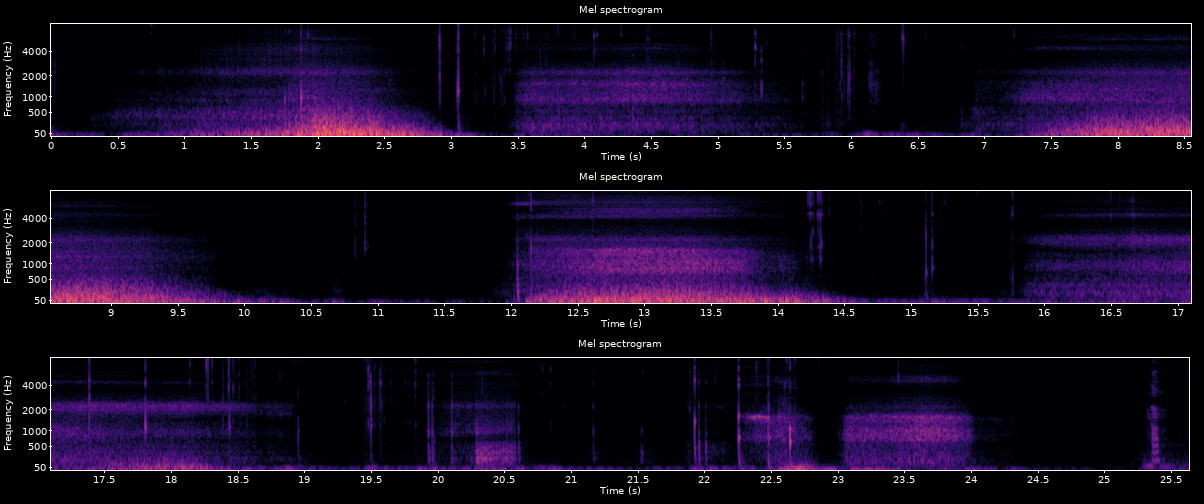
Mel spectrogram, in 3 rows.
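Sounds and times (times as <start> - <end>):
sleeping breathing: 0.5 - 2.9, 3.5 - 5.3, 7.1 - 10.0, 12.0 - 14.5, 15.9 - 18.8, 22.3 - 24.2.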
